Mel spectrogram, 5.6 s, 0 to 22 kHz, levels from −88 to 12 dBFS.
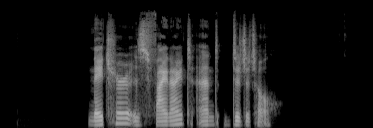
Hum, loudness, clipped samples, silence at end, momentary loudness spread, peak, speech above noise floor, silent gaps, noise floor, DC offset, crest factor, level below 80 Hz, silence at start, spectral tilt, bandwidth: none; -23 LUFS; under 0.1%; 1.55 s; 11 LU; -4 dBFS; 64 dB; none; -88 dBFS; under 0.1%; 24 dB; -66 dBFS; 1.35 s; -3 dB/octave; 15.5 kHz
